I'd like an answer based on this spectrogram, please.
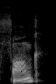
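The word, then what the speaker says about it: phonk: I find, like, over the last couple of weeks, I've really been bumping a lot of a genre called funk.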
